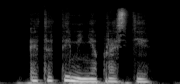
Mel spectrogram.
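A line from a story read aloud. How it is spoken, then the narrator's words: Quiet reply. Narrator (Russian): тихо ответил он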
